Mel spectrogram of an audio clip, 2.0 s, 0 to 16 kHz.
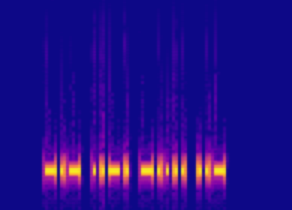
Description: Morse code, heard as a keyed tone, about 46 wpm, 700 Hz. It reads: KF6U
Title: USA Call Signs - 4 Characters - 3x Character Spacing - 45wpm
